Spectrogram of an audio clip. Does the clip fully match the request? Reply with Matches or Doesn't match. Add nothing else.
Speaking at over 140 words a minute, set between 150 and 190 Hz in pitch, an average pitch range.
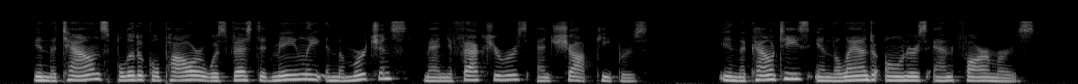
Doesn't match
